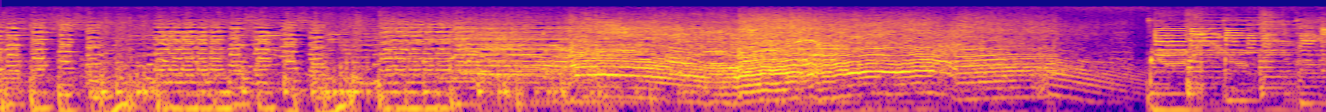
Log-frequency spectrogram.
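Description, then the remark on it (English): Loud motorcycle engines roar and rev continuously, with rising and falling pitch as several riders in the Elsinore motorcycle race ride through town, one sweeping past with a Doppler drop before another accelerates in. “With the rest of the riders thundering through town, it was sport for the spectators to see if they could get across the street before they got run over by a motorcycle.”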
